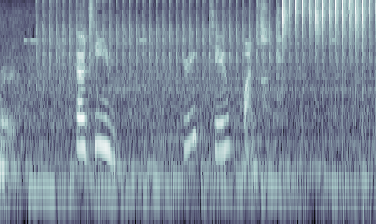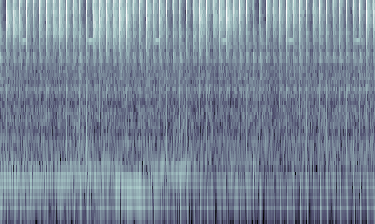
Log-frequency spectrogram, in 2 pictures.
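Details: Laser tattoo removal device firing rapid steady snapping pulses during a treatment session with countdowns, with brief talk and squeaky sounds before.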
